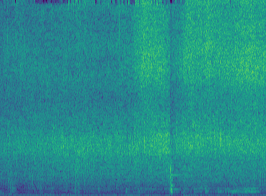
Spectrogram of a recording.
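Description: Cabbage frying in bacon grease in a pot over an open fire for Cajun outdoor cooking, a steady close sizzle with light stirring scrapes and one sharp clank near the middle.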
